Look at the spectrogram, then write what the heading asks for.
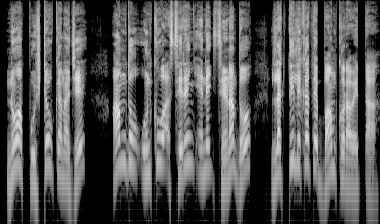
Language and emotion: Santali, angry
